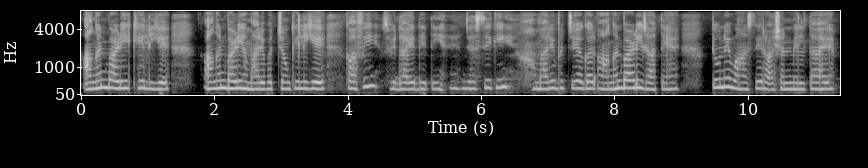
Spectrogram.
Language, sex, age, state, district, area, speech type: Hindi, female, 45-60, Rajasthan, Jaipur, urban, spontaneous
